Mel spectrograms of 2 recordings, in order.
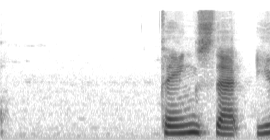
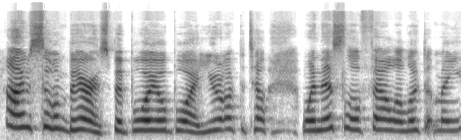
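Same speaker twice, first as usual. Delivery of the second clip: laughing embarrassed; 6 semitones higher, 3 dB louder, faster than usual. Real, not acted.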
